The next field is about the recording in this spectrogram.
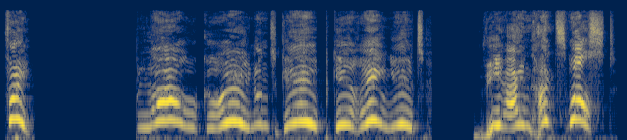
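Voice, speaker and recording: Haughty, very high-pitched stork. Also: male voice, expressive, drawn-out words, pushed and bright, no room sound, clean studio sound, exaggerated voice. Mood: scornful, indignant. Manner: brusque, indignant, dismissive. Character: haughty, scornful stork, brusque and vain.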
